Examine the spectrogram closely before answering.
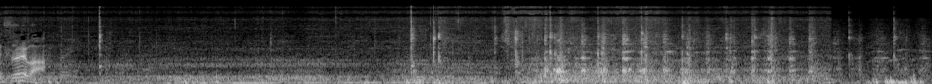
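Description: A gas flame roars under a wok.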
